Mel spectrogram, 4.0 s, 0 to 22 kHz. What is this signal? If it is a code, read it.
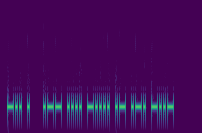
Morse code, heard as a keyed tone, about 30 wpm, 700 Hz. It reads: DE WH6ARX
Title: USA Callsign DE Callsign - 6 Characters - 30wpm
